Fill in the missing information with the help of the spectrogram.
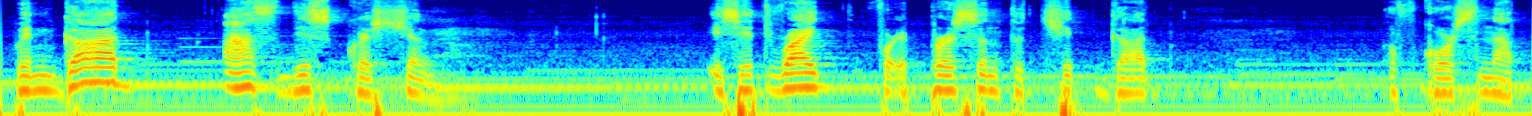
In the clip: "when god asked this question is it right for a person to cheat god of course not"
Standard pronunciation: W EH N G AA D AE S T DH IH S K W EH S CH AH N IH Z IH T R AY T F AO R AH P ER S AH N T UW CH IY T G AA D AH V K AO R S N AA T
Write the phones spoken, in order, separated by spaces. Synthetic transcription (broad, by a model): W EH N G AA D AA S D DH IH S K W EH S CH AH N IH S IH T R AY T F AO R AH P ER S AH N T UW CH IY T G AA D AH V K AO R S N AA T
